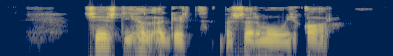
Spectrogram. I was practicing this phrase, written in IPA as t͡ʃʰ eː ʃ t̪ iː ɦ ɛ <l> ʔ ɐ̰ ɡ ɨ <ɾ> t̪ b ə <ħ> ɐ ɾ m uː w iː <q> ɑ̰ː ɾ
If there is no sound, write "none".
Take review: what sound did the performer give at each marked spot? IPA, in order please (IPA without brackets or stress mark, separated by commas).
l, ɾ, ʃ, q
